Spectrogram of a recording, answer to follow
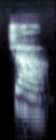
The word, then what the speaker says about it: च: Okay, that CA is pronounced as cha.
